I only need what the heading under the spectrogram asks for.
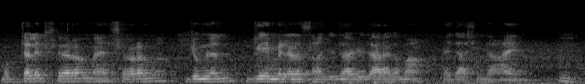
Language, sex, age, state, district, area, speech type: Sindhi, male, 60+, Maharashtra, Mumbai Suburban, urban, read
